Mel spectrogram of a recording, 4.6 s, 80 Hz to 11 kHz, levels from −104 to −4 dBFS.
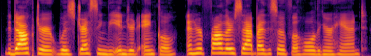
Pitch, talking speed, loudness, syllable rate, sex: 225 Hz, 220 wpm, -22 LUFS, 5.7 syllables/s, female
